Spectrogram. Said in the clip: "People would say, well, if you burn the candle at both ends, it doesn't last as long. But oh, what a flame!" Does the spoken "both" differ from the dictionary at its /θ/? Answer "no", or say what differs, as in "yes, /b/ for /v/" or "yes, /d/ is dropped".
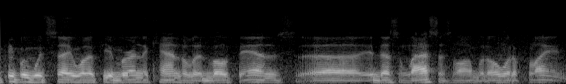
no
